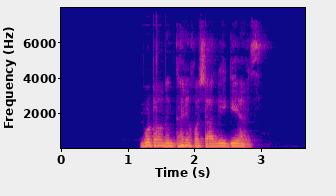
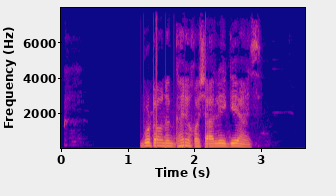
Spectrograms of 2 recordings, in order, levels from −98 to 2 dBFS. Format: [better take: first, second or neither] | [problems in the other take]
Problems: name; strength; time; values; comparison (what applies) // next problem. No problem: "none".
second | noise reduction (neural mask model DeepFilterNet 3)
